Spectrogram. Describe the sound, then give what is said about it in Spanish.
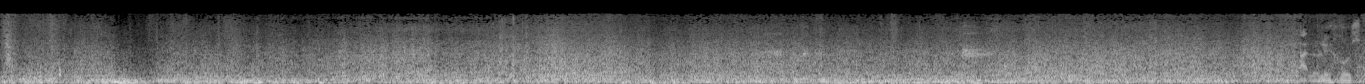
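Ocean waves wash onto a beach with dunes in a loud, continuous roar of surf, a steady rushing hiss with gentle swells but no sharply separated crashes. No voices are heard. “A unas decenas de metros, Julio está sentado sobre una duna mirando las olas.”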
